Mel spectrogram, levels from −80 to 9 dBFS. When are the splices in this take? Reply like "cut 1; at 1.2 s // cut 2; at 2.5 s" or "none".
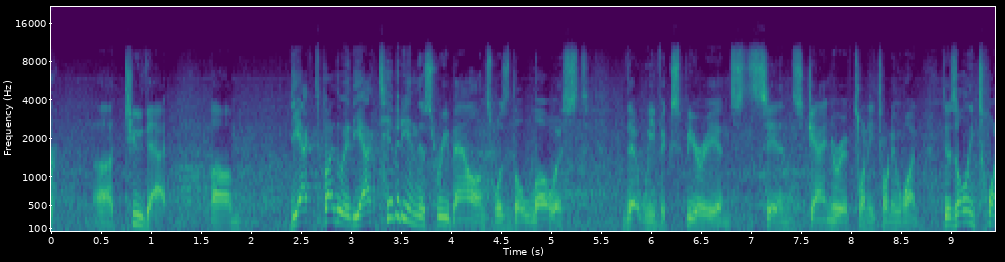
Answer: none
